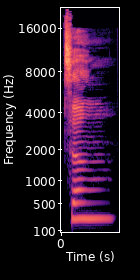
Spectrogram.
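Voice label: "zeng2", Chinese pronunciation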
